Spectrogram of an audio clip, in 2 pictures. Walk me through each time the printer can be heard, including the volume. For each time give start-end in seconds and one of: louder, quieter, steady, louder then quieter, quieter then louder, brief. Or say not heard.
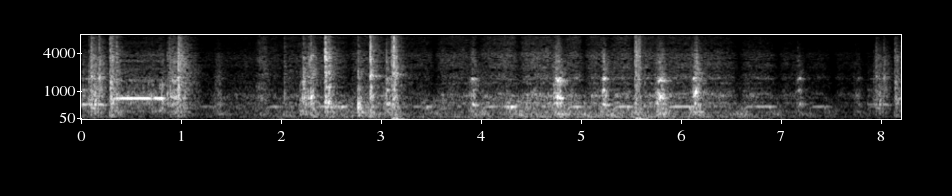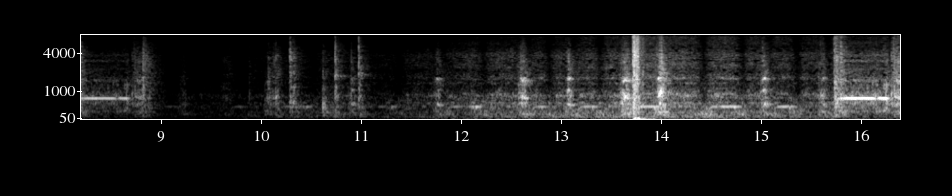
0.0-16.3 quieter then louder.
